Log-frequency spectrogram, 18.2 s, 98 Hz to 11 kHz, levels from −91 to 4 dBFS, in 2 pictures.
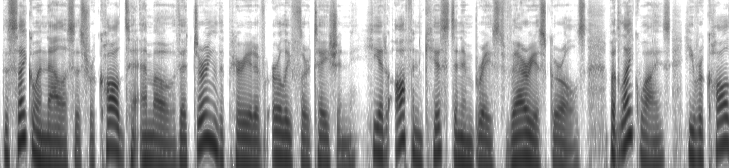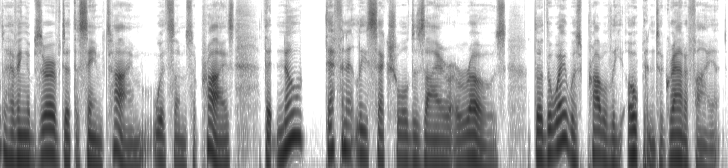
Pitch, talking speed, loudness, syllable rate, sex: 125 Hz, 160 wpm, -20 LUFS, 5.5 syllables/s, male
